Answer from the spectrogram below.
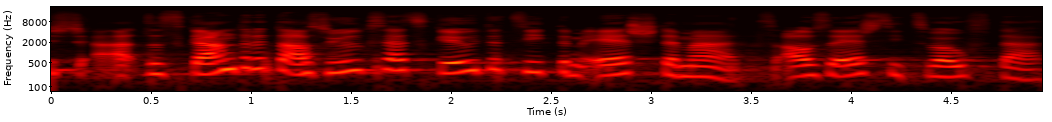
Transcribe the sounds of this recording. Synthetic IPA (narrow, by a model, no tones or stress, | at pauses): d̥ɑskændəɾətəɑsyːlksɛt͡sɡ̥ɪldətsitəmʔɛːrʃtəmæːt͡sɑ̰lsoeːʃtit͡sʋœlftæː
